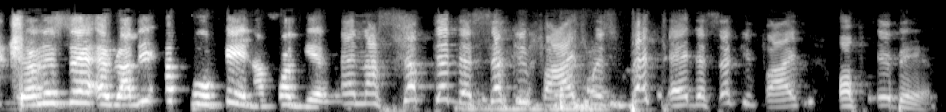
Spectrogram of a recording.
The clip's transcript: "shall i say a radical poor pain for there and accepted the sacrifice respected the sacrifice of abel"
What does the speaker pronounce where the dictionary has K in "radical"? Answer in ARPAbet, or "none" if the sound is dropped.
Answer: none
